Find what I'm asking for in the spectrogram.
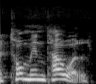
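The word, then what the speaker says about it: Tomintoul: att det där, det där eh, destillerinamnet, då ska man tänka Tom i handduk. Så det heter Tom in Towel.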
